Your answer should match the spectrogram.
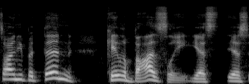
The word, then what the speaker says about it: Boushley: He gets nine strikeouts on you but then Caleb Boushley. Yes, yes, it's it's spelled b o u s h l e y.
